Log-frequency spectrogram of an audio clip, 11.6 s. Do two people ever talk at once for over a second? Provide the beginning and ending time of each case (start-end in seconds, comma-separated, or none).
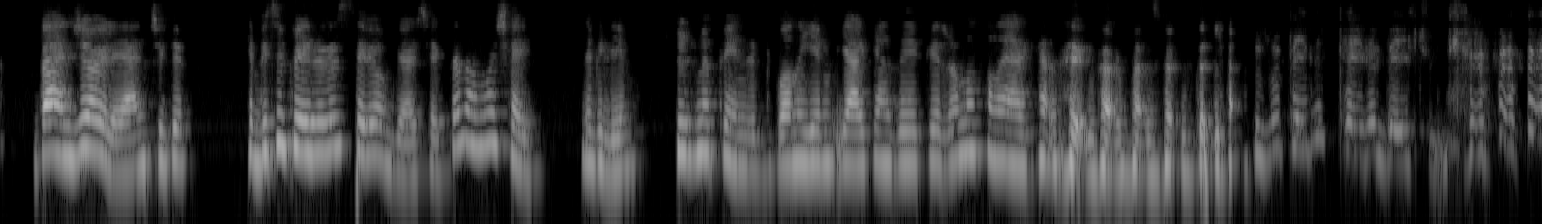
none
